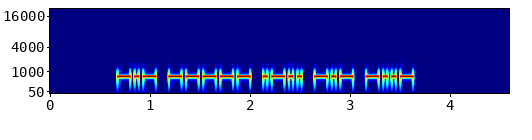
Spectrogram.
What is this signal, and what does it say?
Morse code, heard as a keyed tone, about 28 wpm, 700 Hz. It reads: K0LKX
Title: USA Call Signs - 5 Characters - 4x Character Spacing - 28wpm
